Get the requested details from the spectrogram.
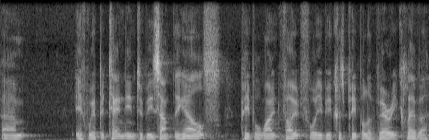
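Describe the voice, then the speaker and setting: A man speaks at a fairly quick pace with an Australian accent and a fairly low pitch. His tone is dark and mellow, and his intonation stays fairly even. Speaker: local councillor, panellist. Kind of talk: panel talk. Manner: hesitant, many fillers.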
